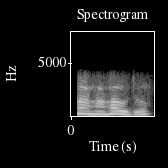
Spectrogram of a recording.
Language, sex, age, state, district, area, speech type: Kannada, female, 30-45, Karnataka, Uttara Kannada, rural, conversation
